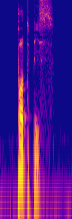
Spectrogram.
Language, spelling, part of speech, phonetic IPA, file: Polish, podpis, noun, [ˈpɔtpʲis], Pl-podpis.ogg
